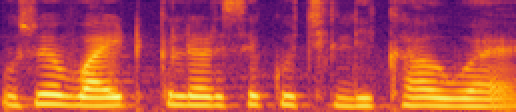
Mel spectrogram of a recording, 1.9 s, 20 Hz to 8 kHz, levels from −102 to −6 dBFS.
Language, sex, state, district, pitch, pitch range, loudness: Hindi, female, Chhattisgarh, Bilaspur, 220 Hz, 210-235 Hz, -16 LUFS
